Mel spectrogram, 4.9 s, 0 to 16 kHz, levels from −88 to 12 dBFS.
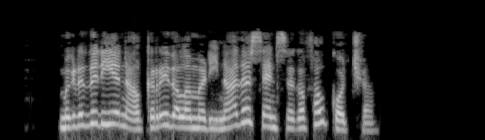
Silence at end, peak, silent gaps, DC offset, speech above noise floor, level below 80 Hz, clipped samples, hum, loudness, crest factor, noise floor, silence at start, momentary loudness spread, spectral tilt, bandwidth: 1.1 s; 0 dBFS; none; under 0.1%; over 76 dB; -60 dBFS; under 0.1%; none; -14 LUFS; 16 dB; under -90 dBFS; 0.6 s; 6 LU; -2.5 dB/octave; 7.8 kHz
